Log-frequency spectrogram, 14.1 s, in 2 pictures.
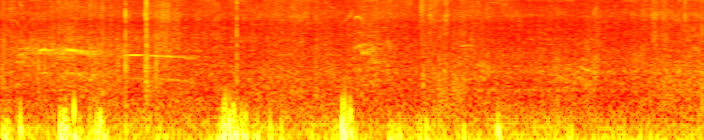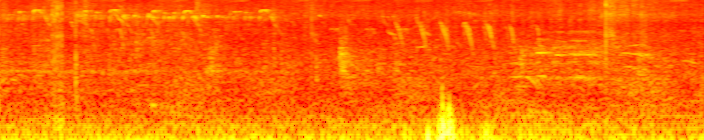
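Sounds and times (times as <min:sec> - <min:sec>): low steady rumble: 0:00.0 - 0:14.0
birds chirping: 0:03.2 - 0:14.0.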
